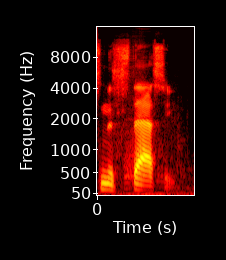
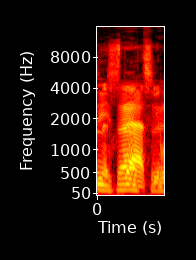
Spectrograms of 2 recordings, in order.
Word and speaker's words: Nastasi: But it's Nastasi. – Nastasi. – It's Dan Nastasi. Like the old tennis player, Ely Nastasi. Oh. It's pronounced the same way, but... You know, some people say Nastasi or Nastasi or Nastasi or As long as you're calling me something, I really don't give a shit what you call me.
